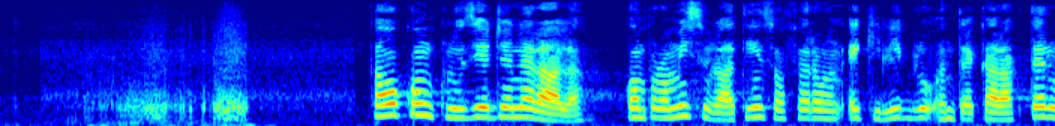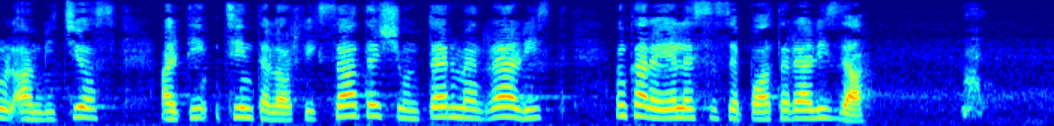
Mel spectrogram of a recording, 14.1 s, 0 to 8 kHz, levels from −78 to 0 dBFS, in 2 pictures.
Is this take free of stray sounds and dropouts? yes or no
no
